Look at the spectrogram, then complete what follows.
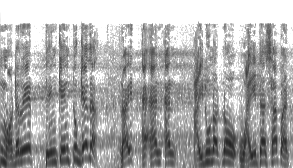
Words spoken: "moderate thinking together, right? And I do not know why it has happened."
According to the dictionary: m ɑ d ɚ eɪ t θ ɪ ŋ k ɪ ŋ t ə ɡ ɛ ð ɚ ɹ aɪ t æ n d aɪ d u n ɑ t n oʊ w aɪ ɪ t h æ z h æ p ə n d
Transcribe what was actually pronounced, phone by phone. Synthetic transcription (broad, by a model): m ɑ d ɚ eɪ t t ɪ ŋ k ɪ ŋ t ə ɡ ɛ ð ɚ ɹ aɪ t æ n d aɪ d u n ɑ t n oʊ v aɪ ɪ t h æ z h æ p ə n d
